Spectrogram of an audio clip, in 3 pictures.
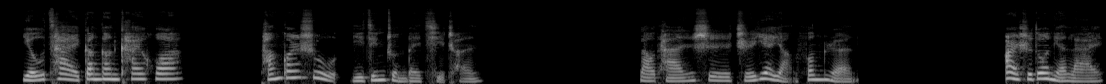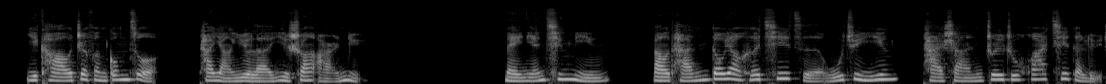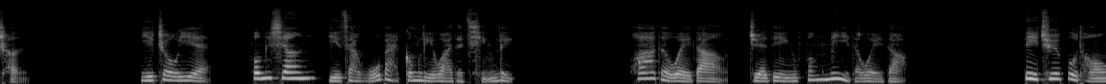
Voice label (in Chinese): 纪录片配音养蜂人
